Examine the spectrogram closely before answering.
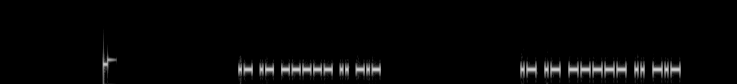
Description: Morse code, heard as a keyed tone, about 39 wpm, 700 Hz. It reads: AA0IK AA0IK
